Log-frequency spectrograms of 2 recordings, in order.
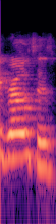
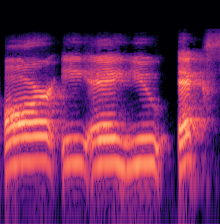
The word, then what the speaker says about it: Reaux: It's Pretty Roses, but it's not spelled Okay. regular. Pretty. Roses is spelled Reaux, like X-ray S. Reaux.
